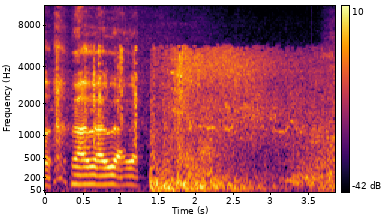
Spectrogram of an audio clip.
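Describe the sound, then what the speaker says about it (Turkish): A nuclear bomb goes off in the Whack Your Boss 2 video game, a huge roaring blast that cuts in after a short musical jingle and keeps rumbling loud and steady to the end. "Onun içinde bir nükleer bomba varmış arkadaşlar"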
